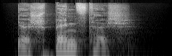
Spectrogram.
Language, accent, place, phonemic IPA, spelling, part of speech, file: German, Germany, Berlin, /ɡəˈʃpɛnstɪʃ/, gespenstisch, adjective, De-gespenstisch.ogg
- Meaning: ghastly, spooky, ghostly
